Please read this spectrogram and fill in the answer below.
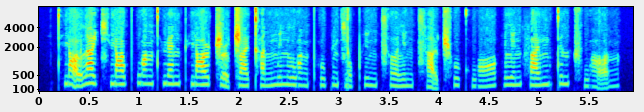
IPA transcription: t̪ʰ j ɑ̰˨˩ ʊ̯ l a˥˩ ɪ̯ t͡ɕʰ j ɑ˧˥ ʊ̯ pʰ w ɑ˥ ŋ t̪ʰ ɥ ɛ˥ n pʰ j ɑ˧˥ ʊ̯ ʈ͡ʂ ɻ̩˨˩ ʈ͡ʂ a˧˥ ɪ̯ kʰ a˧˥ n m i˥ n l w ɑ˥˩ ŋ pʰ u˧˥ p y˧ n t͡ɕ j o˩ ʊ̯ pʰ i˥˧ ŋ t͡sʰ ɤ˥˧ l i˥˩ ŋ t͡sʰ a̰˨˩ ɪ̯ ʈ͡ʂʰ u˥˩ kʰ w ɔ˧˥ | l i˧˥ n f a˧˥ ɪ̯ m u˥˩ t̪ y˥ n ʈ͡ʂʰ w ɑ̰˨˩˦ ŋ

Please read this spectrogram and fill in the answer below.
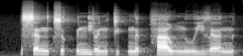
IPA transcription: s ɐ˧ ŋ t͡s ʊ˨ k̚ ɵ˥ n j ɵ˨˥ n k ɪ˨ k̚ n̪ ɐ˨˥ t̚ h aː˧ w n̪ uː˨˥ j l ɐ˨ n

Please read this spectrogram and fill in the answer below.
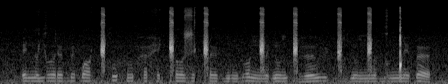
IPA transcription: ʔ e n ʊ j ʊː ɾ ø ɓ ʏ ɓ ɔ ǁʰ u h u h œ h e ǁ o z ʏ ǁ øː ɡ͡b ũ ɡ͡b o ŋ͡ǁ ʏ ɗ ũ ɡ͡ǁ œ̃ː v y ɡ͡ǁ u ɗ ũ ŋ͡ǁ ʊ ɡ u ŋ͡ǃ e ɓ œ

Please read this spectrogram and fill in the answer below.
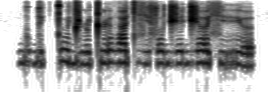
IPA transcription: ɡ u ɡ e tʲ t̪ u dʲ ə ɳ u tʲ ɳ ɜ ð a tʲ zʲ ə s o d͡ʒ e d͡ʒ ɜ sʲ ə rʲ ə

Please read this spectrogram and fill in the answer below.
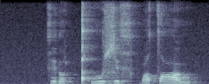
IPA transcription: k ɪ ɾ o ǃʼ u ɮ ɪ x ɓ ɪ tˤ j u

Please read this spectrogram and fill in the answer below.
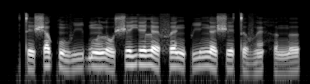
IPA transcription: t e˨ ʃ a˦ kʷ ũ˨ v iː˧ ɓ ũ˦ l o˨˦ ʃ e˦ j e˦ l ɛ˨ f ɛ˦˨ ŋ p iː˦ ŋ ɛ˧ ʃ e˧ t ə˨ v ɛ̃˧ h ə˨ ŋ ə˦

